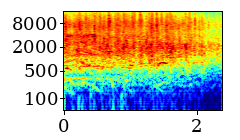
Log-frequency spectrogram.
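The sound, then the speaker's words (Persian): A crowd claps along in steady rhythm during a devotional chant, the dense clapping holding a constant level throughout. “جانم جانم دست بزن.”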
